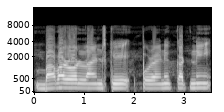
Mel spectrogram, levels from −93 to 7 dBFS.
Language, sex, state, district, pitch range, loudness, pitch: Hindi, male, Madhya Pradesh, Katni, 145-155 Hz, -11 LUFS, 150 Hz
